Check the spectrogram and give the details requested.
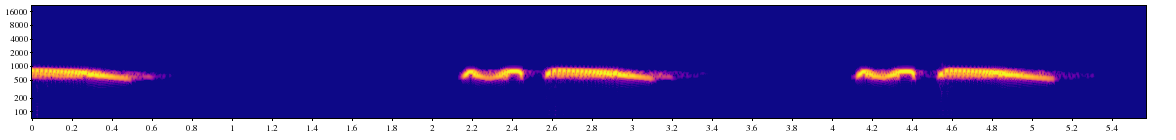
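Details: The tail of one coo, then two full phrases of a female spotted dove call used to stimulate males. A wavering short note precedes each longer, falling coo, about every two seconds, with a silent background.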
